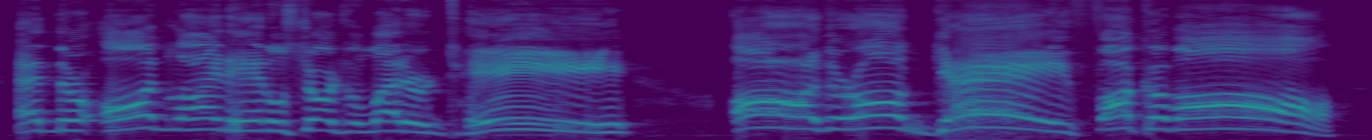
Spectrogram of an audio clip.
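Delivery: high, slow, mocking rant at imaginary haters; mock ranting troll. Mocking an online troll to a streamer friend, high and drawn out. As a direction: drag it out like a smug troll yelling. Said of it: "if you were to say".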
